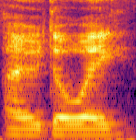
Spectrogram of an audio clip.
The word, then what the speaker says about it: Odoi: I know it's pronounced Odoi. I've just done Odie from the start because it's funny.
